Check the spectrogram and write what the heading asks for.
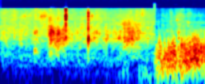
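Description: A few footsteps on a dirt path. About three-quarters of the way through, loud wind buffeting the microphone takes over.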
